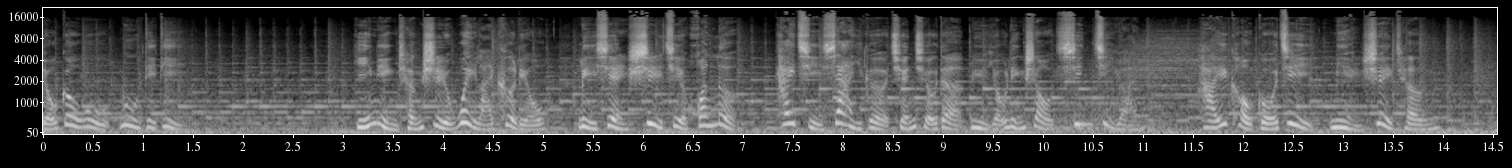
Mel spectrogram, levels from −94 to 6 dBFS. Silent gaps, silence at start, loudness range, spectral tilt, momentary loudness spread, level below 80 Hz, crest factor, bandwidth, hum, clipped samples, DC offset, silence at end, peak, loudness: none; 0 s; 4 LU; -3 dB/octave; 17 LU; -38 dBFS; 18 dB; over 20 kHz; none; under 0.1%; under 0.1%; 0 s; 0 dBFS; -18 LUFS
